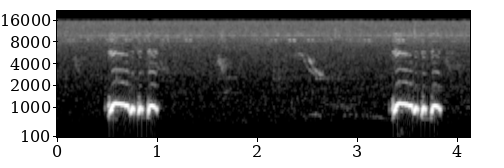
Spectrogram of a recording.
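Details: Merbok, a zebra dove, used as a lure for wild birds in a territorial challenge: two short rolling coos of rapid pulsed notes, a few seconds apart, with quiet hiss between.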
